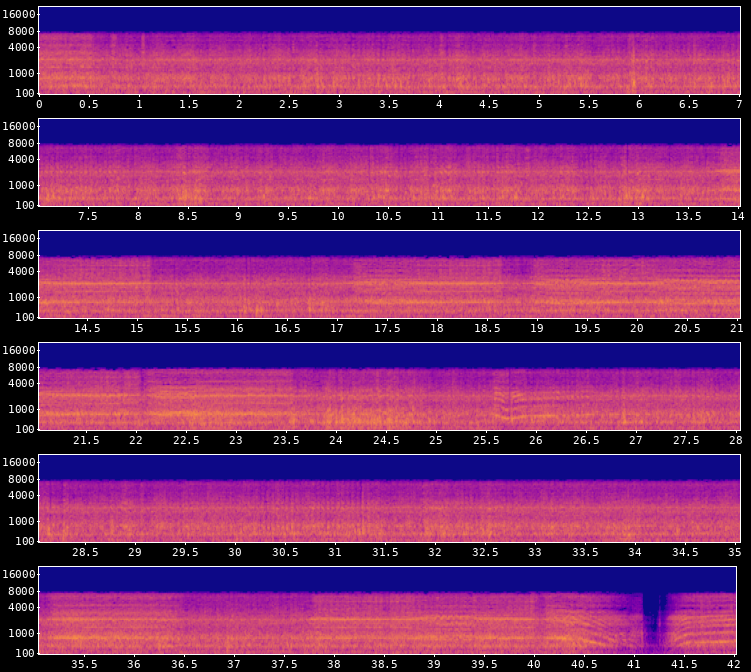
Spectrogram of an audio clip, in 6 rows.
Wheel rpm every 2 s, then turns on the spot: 200, 200, 190, 200, 190, 200, 190, 200, 200, 200, 190, 200, 190, 190, 190, 190, 200, 200, 200, 200, 80.
none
